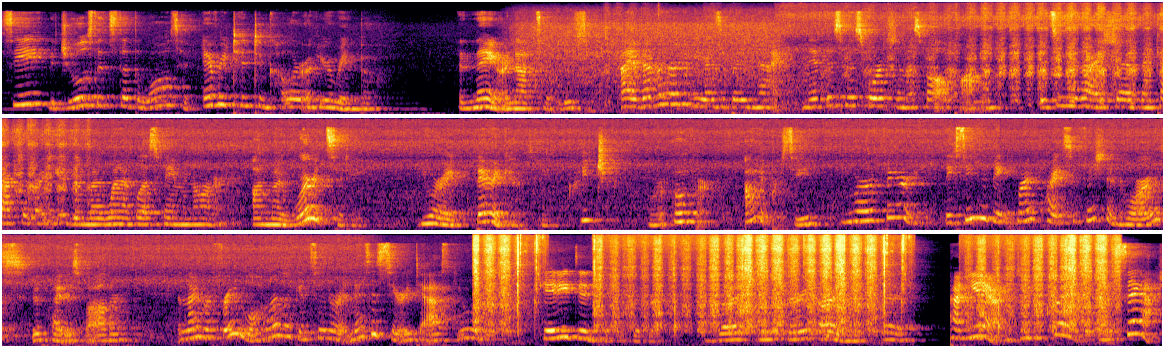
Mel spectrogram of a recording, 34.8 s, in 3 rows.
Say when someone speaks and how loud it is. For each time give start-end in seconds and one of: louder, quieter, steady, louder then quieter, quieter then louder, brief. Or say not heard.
0.0-34.7 steady.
